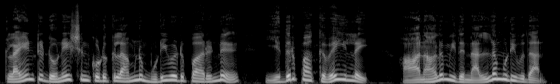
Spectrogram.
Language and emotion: Tamil, surprised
